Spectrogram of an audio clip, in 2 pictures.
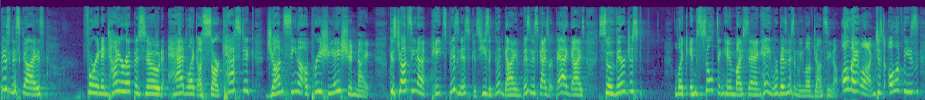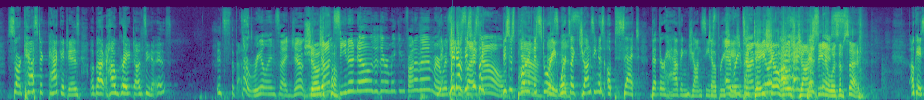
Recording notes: Live at The Hungry Brain. The Hungry Brain for venue. Chicago for city.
